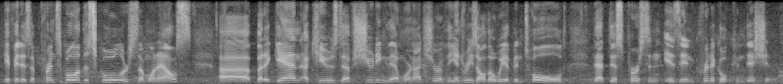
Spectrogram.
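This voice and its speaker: American male field reporter, slightly high voice. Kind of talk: live breaking news reporting.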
